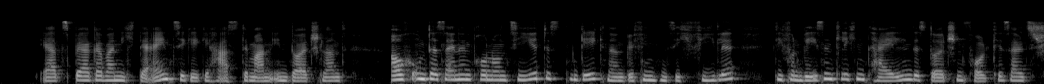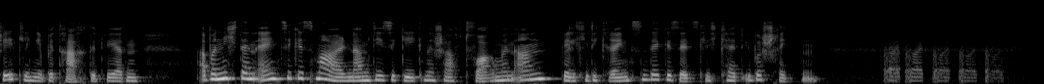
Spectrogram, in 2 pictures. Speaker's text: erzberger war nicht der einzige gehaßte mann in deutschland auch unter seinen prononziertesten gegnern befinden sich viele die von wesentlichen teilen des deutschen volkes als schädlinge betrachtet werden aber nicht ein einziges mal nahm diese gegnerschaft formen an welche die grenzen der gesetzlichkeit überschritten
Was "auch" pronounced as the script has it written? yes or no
yes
